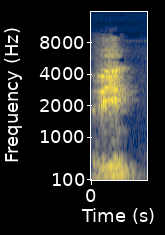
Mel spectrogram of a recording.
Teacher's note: এখানে মূর্ধন্য থাকলেও উচ্চারণের সময় হবে দন্ত ন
